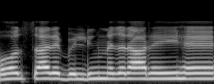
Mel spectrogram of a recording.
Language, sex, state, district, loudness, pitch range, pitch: Hindi, female, Jharkhand, Palamu, -12 LUFS, 260-265 Hz, 265 Hz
